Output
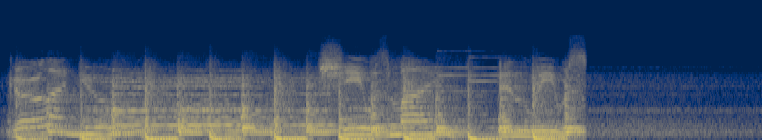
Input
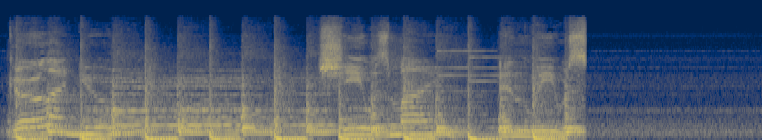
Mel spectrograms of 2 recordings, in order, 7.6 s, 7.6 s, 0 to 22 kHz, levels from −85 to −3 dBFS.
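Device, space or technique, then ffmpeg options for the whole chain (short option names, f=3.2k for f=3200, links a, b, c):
action camera in a waterproof case: -filter_complex "[0:a]asettb=1/sr,asplit=3[a][b][c];[a]atrim=end=1.974[d];[b]atrim=start=1.97:end=2.49,asetpts=PTS-STARTPTS,afade=t=in:d=0.004:c=qsin,afade=t=out:st=0.516:d=0.004:c=qsin,asplit=2[e][f];[f]adelay=46,volume=-9.5dB[g];[e][g]amix=inputs=2:normalize=0,atrim=end_sample=22932[h];[c]atrim=start=2.486[i];[d][h]acrossfade=d=0.004:c1=hsin:c2=qsin[j];[j][i]acrossfade=d=0.004:c1=qsin:c2=hsin,lowpass=f=2.4k:w=0.5412,lowpass=f=2.4k:w=1.3066,dynaudnorm=f=110:g=17:m=4.5dB,volume=-5dB" -ar 32000 -c:a aac -b:a 64k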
